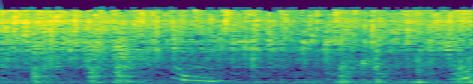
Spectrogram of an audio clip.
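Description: Garlic and curry leaves frying in oil in a pan, a dense continuous sizzle with a few stirring clinks and scrapes close by, and faint murmuring underneath.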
